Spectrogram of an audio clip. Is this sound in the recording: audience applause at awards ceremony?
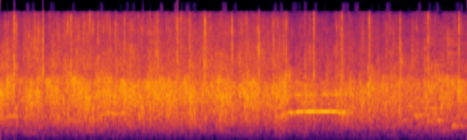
yes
